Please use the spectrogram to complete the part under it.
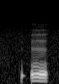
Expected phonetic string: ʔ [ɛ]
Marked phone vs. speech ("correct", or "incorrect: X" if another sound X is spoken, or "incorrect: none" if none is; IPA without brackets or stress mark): incorrect: ʏ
